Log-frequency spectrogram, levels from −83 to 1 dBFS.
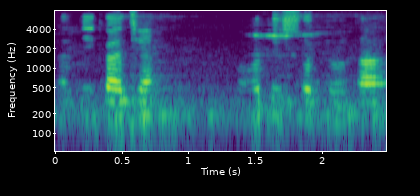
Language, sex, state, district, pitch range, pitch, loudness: Hindi, male, Uttar Pradesh, Budaun, 155-190 Hz, 165 Hz, -20 LUFS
